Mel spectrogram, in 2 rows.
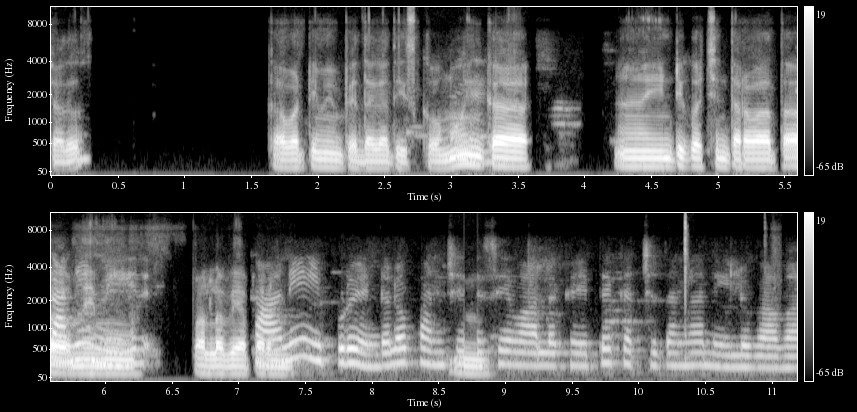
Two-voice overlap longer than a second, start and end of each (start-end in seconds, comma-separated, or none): none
